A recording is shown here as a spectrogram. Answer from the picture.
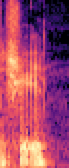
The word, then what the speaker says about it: Hsu: Stephanie Hsu is how you pronounce the last name. Stephanie Hsu.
